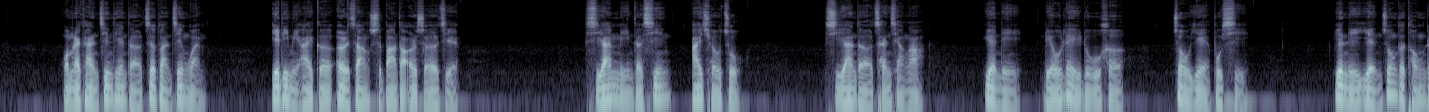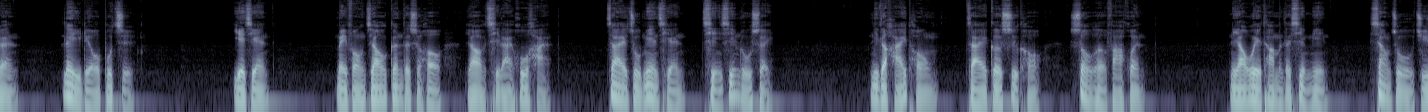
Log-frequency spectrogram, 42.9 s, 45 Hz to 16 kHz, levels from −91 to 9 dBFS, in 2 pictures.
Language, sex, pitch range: Chinese, male, 70-80 Hz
